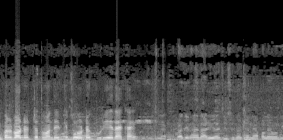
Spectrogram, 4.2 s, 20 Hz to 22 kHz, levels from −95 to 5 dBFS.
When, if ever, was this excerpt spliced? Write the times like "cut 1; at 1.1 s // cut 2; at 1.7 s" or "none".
cut 1; at 2.4 s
